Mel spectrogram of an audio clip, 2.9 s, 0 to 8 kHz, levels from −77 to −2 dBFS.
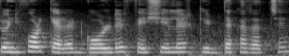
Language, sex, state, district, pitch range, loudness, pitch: Bengali, female, West Bengal, Paschim Medinipur, 220-240 Hz, -23 LUFS, 225 Hz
